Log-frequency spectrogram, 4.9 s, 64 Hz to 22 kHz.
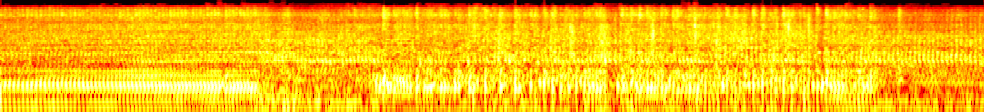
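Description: A Beta 300 Xtrainer two-stroke dirt bike engine runs close by, first holding a steady buzzing rev, then dropping to a choppy, lumpy idle-like putter before revving lightly again.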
